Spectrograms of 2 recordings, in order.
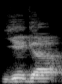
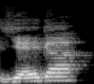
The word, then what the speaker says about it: Jaeger: do what you want but I will continue to pronounce his Yaga Lakota I say Yaga in a more German way and look older in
